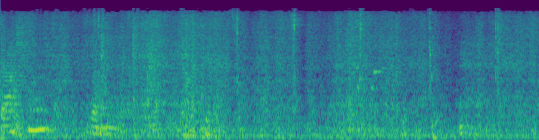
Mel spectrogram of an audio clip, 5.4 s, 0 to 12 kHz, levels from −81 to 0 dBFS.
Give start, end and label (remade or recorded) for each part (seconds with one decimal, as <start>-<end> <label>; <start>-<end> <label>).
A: 0.0-0.4 recorded; 0.4-3.6 remade; 3.6-4.1 recorded; 4.1-5.4 remade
